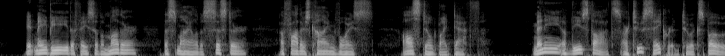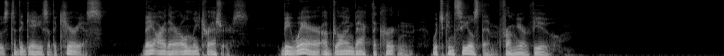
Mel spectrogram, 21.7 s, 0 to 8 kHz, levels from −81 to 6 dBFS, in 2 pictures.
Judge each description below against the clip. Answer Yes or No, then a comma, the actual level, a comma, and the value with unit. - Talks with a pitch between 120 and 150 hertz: No, very low, 90 Hz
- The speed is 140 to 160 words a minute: Yes, average, 145 wpm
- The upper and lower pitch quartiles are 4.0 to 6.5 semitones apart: Yes, average, 4.4 semitones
